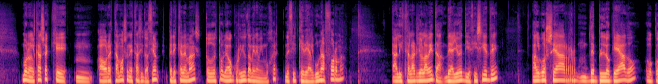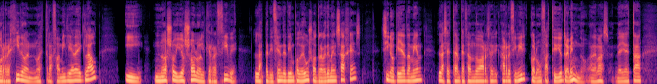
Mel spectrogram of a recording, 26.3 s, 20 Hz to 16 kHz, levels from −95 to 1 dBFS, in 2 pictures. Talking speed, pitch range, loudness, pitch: 190 wpm, 120-145 Hz, -19 LUFS, 130 Hz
